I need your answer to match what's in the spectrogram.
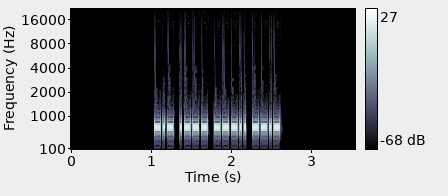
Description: Morse code, heard as a keyed tone, about 46 wpm, 700 Hz. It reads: KJ8Q
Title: USA Call Signs - 3x Character Spacing - 45wpm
